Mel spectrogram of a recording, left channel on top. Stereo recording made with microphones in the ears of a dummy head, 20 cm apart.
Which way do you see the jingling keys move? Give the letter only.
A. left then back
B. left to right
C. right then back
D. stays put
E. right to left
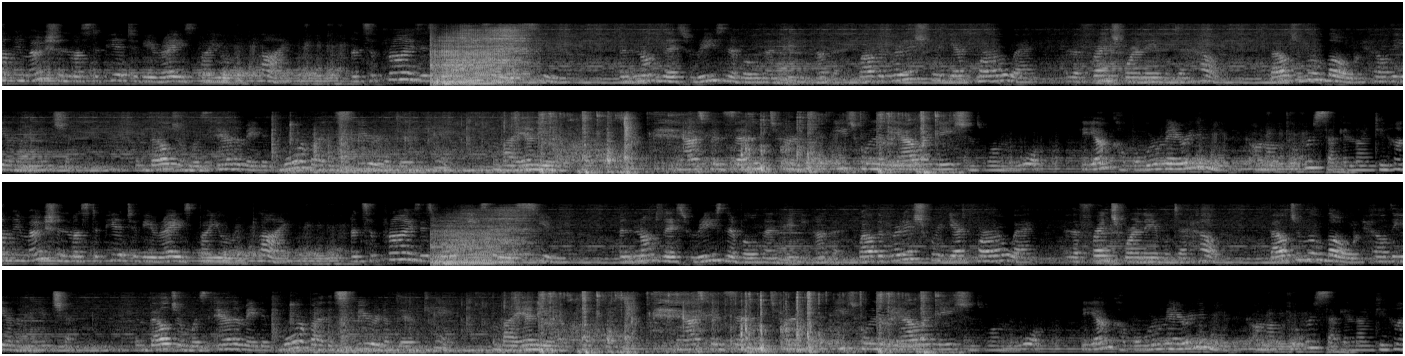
C.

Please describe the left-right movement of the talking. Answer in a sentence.
In this clip you hear the talking go from the right side to the left.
